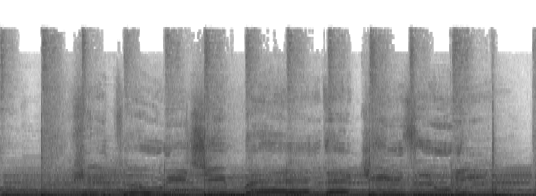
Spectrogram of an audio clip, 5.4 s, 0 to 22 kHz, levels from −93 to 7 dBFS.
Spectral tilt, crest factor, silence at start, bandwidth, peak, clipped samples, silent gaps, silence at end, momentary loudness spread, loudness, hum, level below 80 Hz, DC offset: -5.5 dB/octave; 10 dB; 0 s; 19.5 kHz; 0 dBFS; under 0.1%; none; 0 s; 2 LU; -13 LUFS; none; -22 dBFS; under 0.1%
